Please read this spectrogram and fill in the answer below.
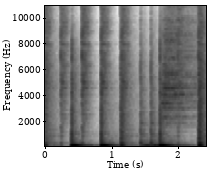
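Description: Vangoa VED-B10 electronic drum kit's sound module playing its preset 5 kit, heard straight from the module's output. A steady kick-and-snare beat with hi-hat, a tom about a second and a half in, then a crash cymbal near the end.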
